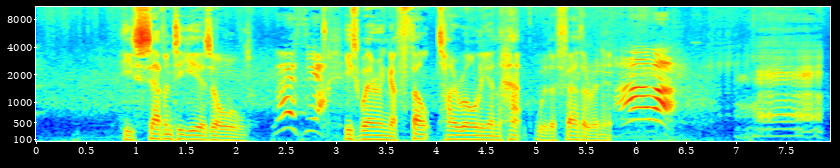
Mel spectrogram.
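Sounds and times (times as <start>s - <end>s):
speech: 0.8s - 6.0s
sheep bleating: 5.8s - 7.9s.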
